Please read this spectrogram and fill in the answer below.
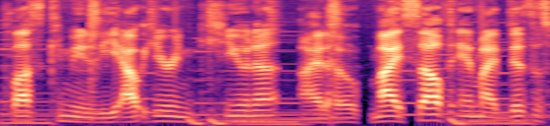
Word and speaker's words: Kuna: and it's it's pronounced Cuna with like a q even though it's a K in Cuna Idaho and it is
